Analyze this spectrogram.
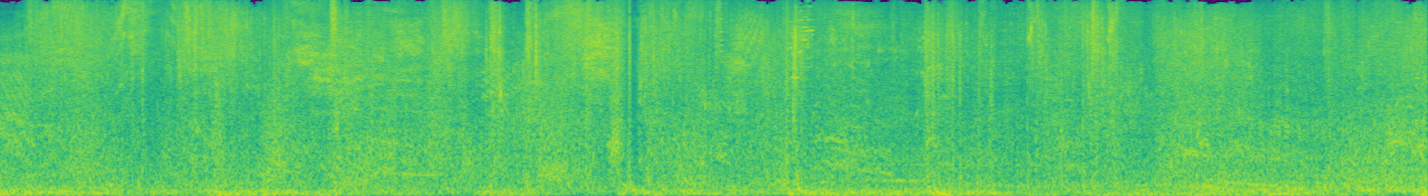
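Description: Flames roar.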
